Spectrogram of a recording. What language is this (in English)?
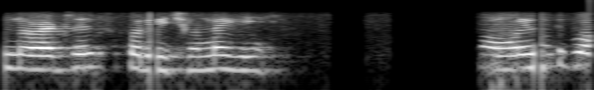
Odia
